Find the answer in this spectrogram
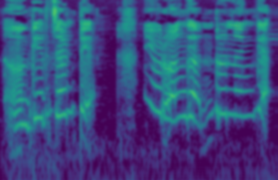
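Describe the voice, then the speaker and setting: A woman's voice: very high voice, moderate pace, fairly bright tone, slight background noise, pitched above the performer's own voice. A woman voicing a small boy who cries and pleads to be taken to his mother. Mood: tearful pleading. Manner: tearful, pleading.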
